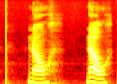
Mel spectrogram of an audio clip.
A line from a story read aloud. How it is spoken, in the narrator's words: Amelia started whimpering slightly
